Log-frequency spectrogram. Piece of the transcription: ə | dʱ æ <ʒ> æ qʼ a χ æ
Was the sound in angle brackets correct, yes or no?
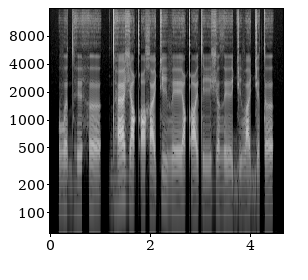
yes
